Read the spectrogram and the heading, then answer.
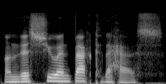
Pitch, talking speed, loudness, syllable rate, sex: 120 Hz, 290 wpm, -19 LUFS, 5.7 syllables/s, male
